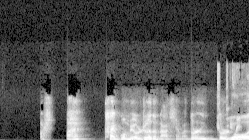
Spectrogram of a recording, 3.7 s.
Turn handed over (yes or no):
yes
